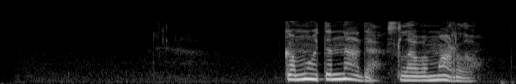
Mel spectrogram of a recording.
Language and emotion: Russian, angry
